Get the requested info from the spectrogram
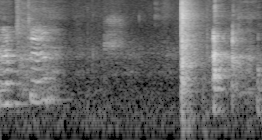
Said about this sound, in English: Hear that slap?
